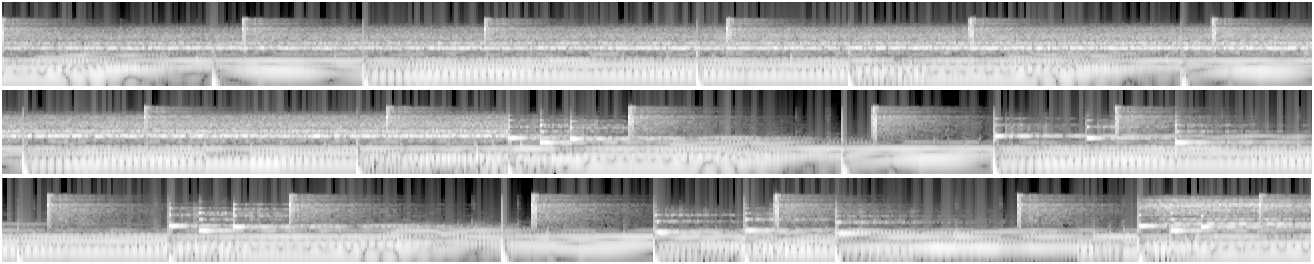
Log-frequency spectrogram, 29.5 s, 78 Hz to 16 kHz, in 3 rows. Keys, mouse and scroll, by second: 1.3 shift+Return, 2.4 click, 3.8 middle click, 4.3 scroll up 2, 5.2 click, 6.3 click, 7.4 click, 9.0 click, 10.1 click, 10.8 click, 10.8 click, 11.7 click, 13.0 click, 13.6-13.9 scroll down 2, 17.5 click, 26.0 Return, 26.8 click.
